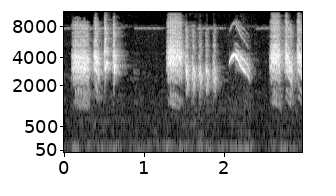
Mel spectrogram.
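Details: Long-tailed shrike in loud, energetic song meant to stir a quiet bird into singing: dense buzzy chattering bursts of rapid repeated notes, with two downward-sweeping whistles in the middle.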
